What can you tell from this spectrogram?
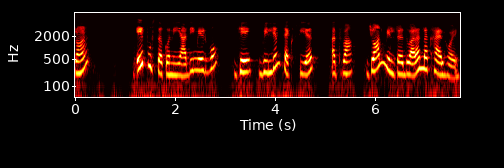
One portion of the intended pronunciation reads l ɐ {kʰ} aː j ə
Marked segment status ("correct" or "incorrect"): correct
